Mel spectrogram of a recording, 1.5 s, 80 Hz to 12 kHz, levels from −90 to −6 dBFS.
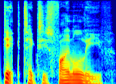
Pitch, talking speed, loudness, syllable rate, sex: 90 Hz, 195 wpm, -22 LUFS, 5.5 syllables/s, male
